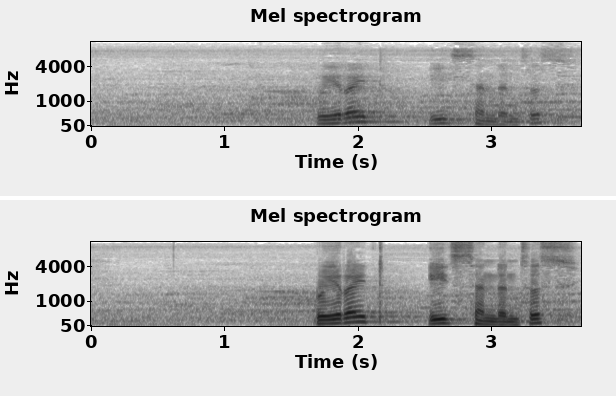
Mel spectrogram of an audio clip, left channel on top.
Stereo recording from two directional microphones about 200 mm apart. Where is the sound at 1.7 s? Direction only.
55° right (ahead or behind).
